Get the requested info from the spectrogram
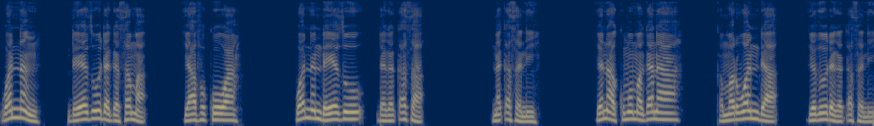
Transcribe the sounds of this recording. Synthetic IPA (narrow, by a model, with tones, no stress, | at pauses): wɐ˦nːɐ˨n | da˨ja˦zoː˦dɐ˨ɡa˨sɐ˦ma˨ | jaː˦ɸi˦kʷoː˦waː˦ | wɐ˦nːɐ˨nda˨ja˦zoː˦dɐ˨ɡa˨kʼɐ˦saː˨ | na˦kʼɐ˦s̬a˨neː˦ | jɐ˦naː˨kʷʊ˦ma˦mɐ˨ɡɐ˦naː˨ | kɐ˨mɐ˦rwɐ˦nda˨ | ja˦zoː˦dɐ˨ɡa˨kʼɐ˦sa˨neː˦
